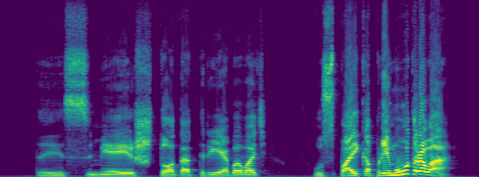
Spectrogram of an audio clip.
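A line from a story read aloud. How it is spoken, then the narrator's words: Dragon roaring. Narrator (Russian): Взревел черный дракон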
